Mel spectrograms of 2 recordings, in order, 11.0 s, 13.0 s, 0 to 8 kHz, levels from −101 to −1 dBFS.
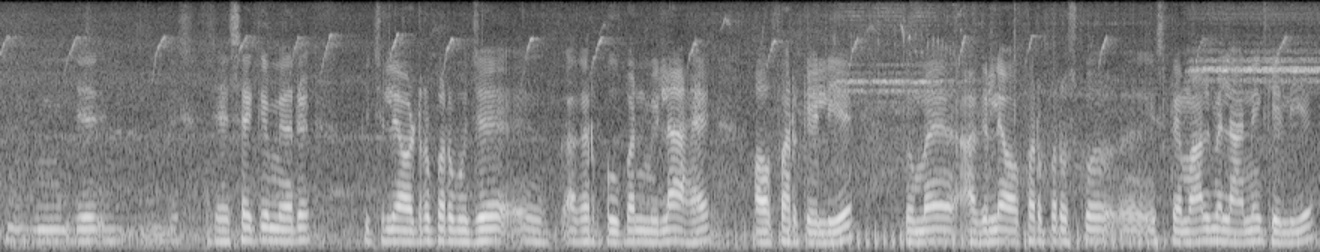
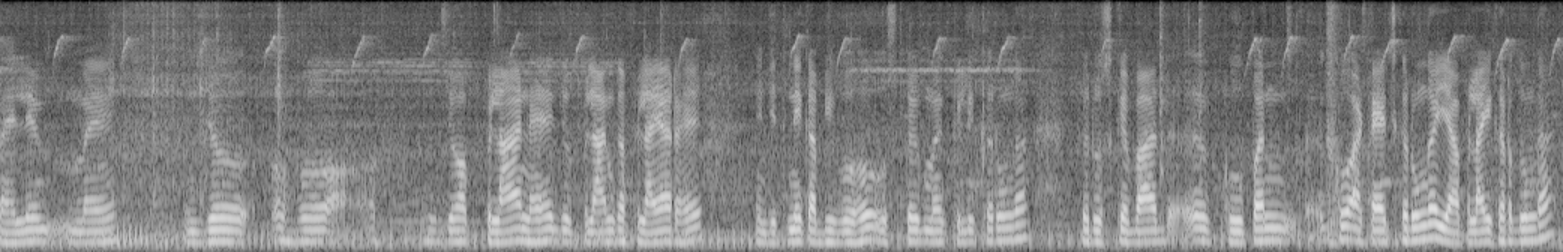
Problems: constant background noise, background conversations at intervals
